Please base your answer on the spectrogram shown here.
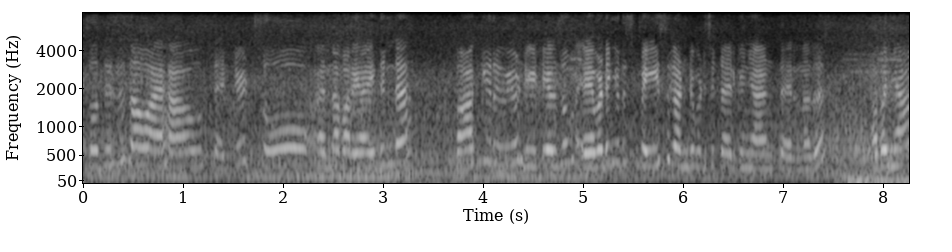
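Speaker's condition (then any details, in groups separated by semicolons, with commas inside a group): No condition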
